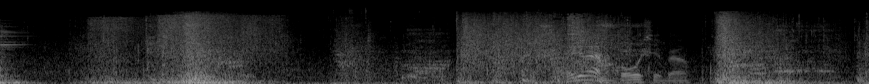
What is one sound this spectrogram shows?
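Swords clash and ring with metallic impacts.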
